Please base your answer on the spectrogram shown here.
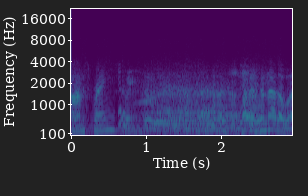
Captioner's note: audience laughter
